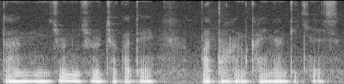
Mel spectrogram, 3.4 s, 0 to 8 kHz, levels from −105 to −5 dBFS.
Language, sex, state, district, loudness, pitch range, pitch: Nagamese, male, Nagaland, Kohima, -17 LUFS, 100-105 Hz, 105 Hz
